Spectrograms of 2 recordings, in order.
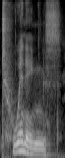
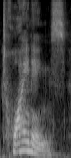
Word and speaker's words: Twinings: show we've been saying twinnings it turns out it's not pronounced twinnings it's pronounced twinings it is an Old English pronunciation which is twinings um yeah so sorry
